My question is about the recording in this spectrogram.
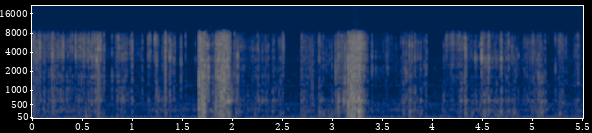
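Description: Trading card pack wrapper being torn open and crinkled in the hands, with two louder tearing rips about two and three seconds in.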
